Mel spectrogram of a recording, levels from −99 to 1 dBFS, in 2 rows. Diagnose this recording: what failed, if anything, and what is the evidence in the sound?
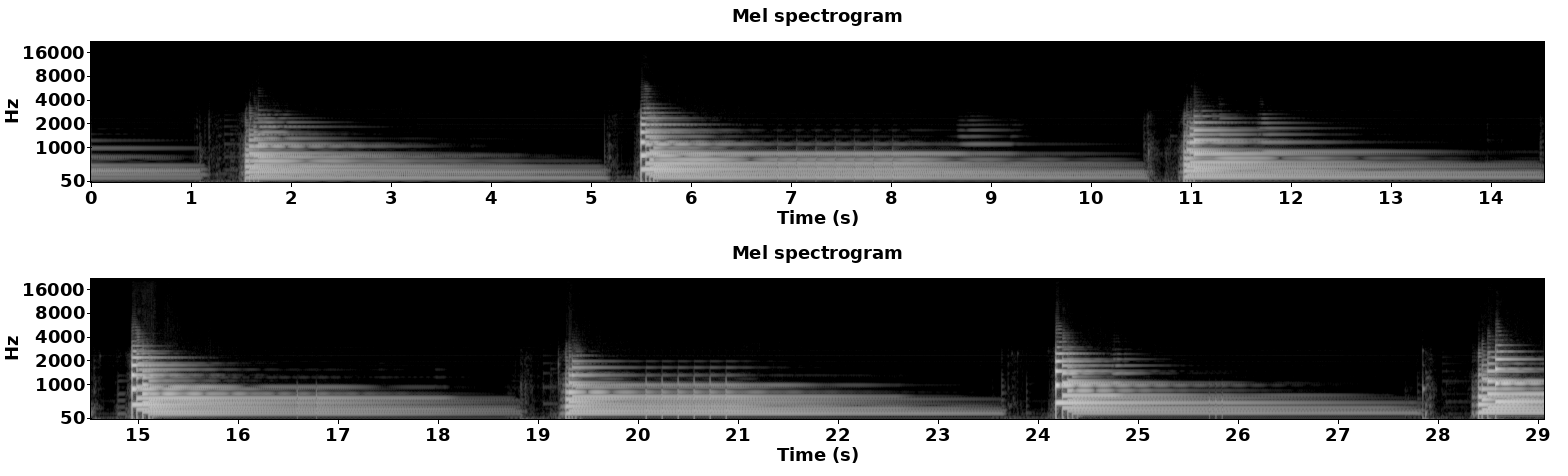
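Repeated frames at the codec or storage stage: the music stutters at 6.86–8.21 s, 16.59–16.98 s, 20.08–21.04 s and 25.71–25.90 s, looping 64–192 ms chunks of compressed data and stretching playback.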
